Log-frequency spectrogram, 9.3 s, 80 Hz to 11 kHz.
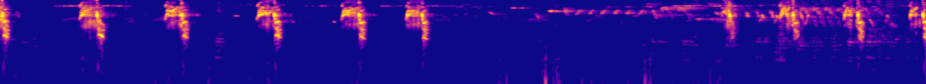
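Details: From a webcam at a remote Golden eagle nest in Bucovina: a run of five sharp chirps about 0.8 seconds apart, then soft twittering, then more irregular, overlapping chirps. Light rustling sounds at low pitch.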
